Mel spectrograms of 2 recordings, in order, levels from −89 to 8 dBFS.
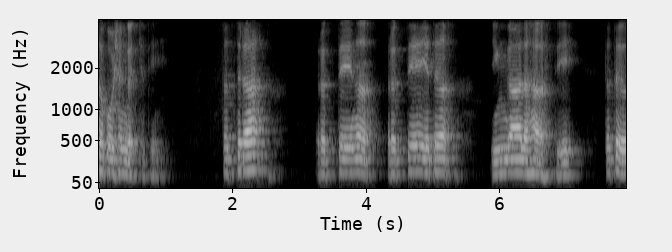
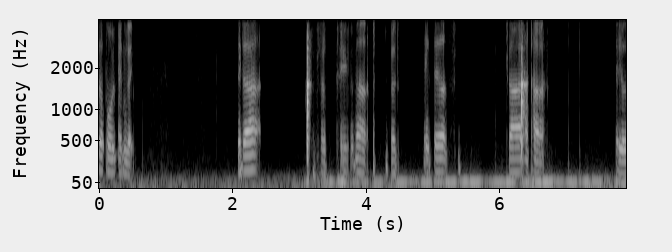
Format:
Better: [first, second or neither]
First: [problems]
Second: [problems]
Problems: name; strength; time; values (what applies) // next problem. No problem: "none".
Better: first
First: none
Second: noise reduction (neural diffusion model UNIVERSE++)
